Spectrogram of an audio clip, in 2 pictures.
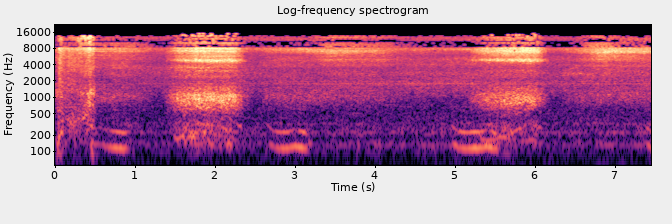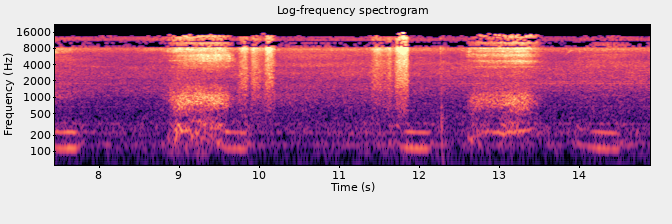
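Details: Loud, rough snores with each breath in, about 16 a minute, over steady room noise; ordinary snoring, sound effect.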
